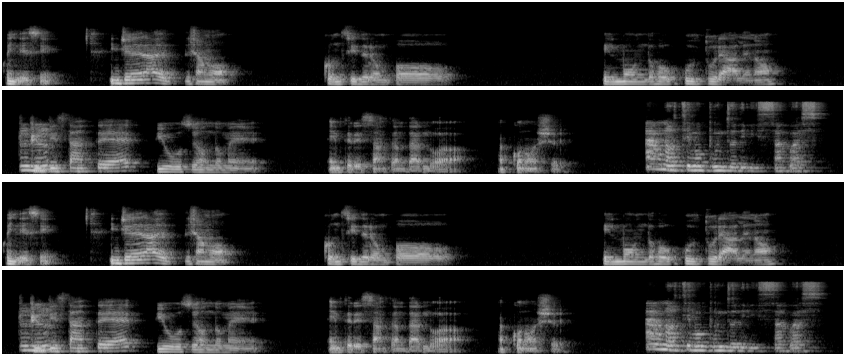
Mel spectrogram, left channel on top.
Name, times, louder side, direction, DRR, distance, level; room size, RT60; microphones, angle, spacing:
voice 1, 0.0-0.5 0.8-2.3 3.2-4.5 6.0-7.7 8.7-11.0 11.7-13.0 13.4-14.0, right 1 dB, 10° right, 5 dB, 0.9 m, -23 dB
voice 2, 8.6-9.0 14.9-16.6, left 1 dB, 70° left, -3 dB, 5.4 m, -22 dB
14.0 x 8.5 x 3.3 m, 0.38 s
head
